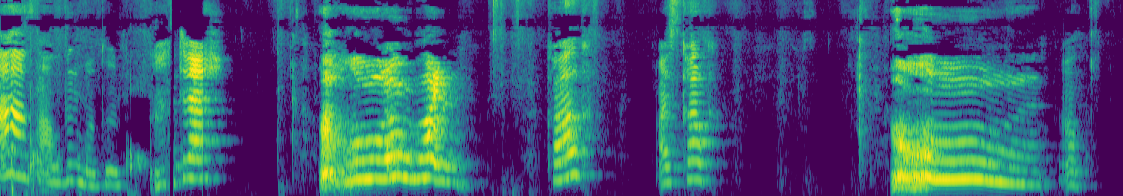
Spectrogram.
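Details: Indoor Siberian Husky vocalizing in wavering moans and short broken calls, ending in a sustained howl-like note, with a person talking in Turkish between its calls.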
